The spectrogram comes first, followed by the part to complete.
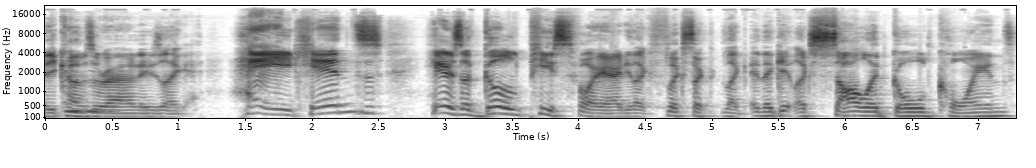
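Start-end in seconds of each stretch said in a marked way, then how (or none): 1.4-4.2 put-on squeaky, very high, slow, slightly drunk little-man voice. Imagining a little guy who comes down the chimney for the kids: slightly drunk little guy voice. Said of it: "a slightly drunk little guy with a red beard".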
